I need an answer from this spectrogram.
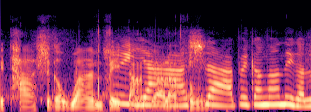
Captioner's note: the wind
